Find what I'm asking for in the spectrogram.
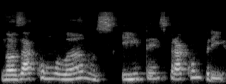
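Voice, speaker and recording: A woman talks in a high pitch. Her pitch variation is ordinary. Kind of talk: informal faith talk.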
